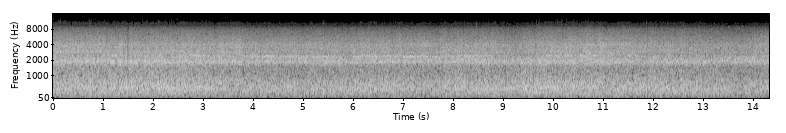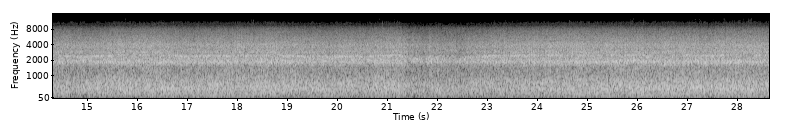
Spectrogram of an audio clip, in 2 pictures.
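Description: Motorcycle under way at a steady speed: a dense, steady rush of wind and road noise, with no revving or gear changes.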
